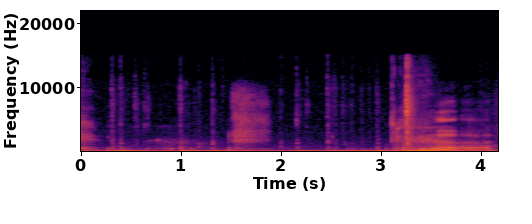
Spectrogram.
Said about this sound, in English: Okay, I'm fucking typing here. It's not fucking letting me go. It's not letting me type the I. okay, that's why my numbers lock is on for some reason. Which is affecting me typing letters.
